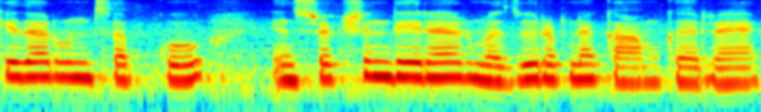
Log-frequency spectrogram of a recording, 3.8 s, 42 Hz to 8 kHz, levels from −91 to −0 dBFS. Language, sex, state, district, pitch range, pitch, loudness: Hindi, female, Uttar Pradesh, Lalitpur, 185-215 Hz, 195 Hz, -13 LUFS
